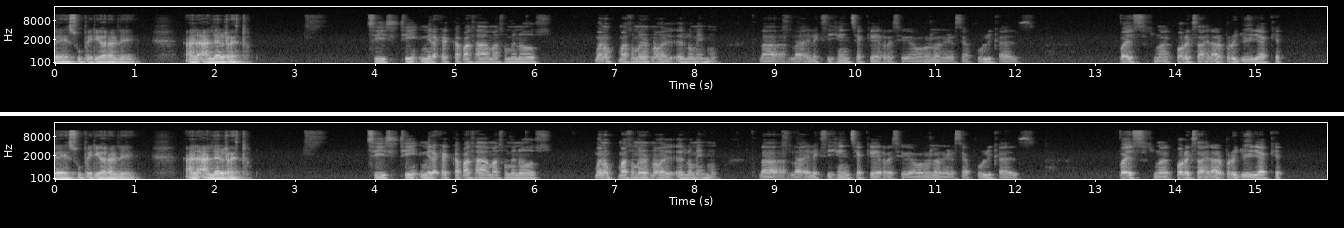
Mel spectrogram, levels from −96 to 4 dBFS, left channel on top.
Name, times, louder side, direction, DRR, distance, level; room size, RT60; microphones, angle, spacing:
voice 1, 0.0-2.4, right 1 dB, 10° right, 0.9 m, -21 dB
voice 2, 3.9-6.2 6.8-8.3 8.8-12.0 13.3-15.3, right 4 dB, 65° right, 1.2 m, -29 dB
3.0 x 2.7 x 3.1 m
head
